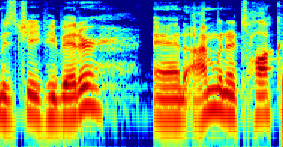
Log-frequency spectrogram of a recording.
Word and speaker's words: Bader: Bader, and if I was having trouble pronouncing it, it was to think of Darth Vader, but replace it with a V.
